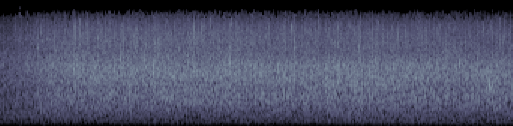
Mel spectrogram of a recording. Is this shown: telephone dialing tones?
no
